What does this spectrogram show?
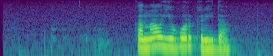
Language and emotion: Russian, neutral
